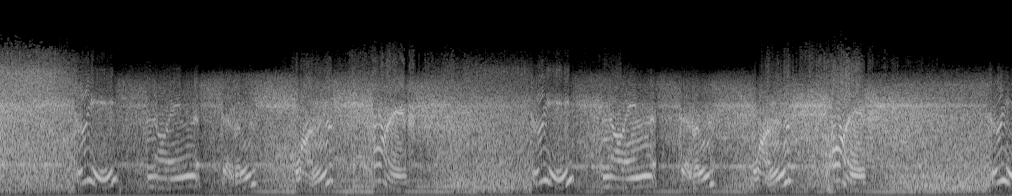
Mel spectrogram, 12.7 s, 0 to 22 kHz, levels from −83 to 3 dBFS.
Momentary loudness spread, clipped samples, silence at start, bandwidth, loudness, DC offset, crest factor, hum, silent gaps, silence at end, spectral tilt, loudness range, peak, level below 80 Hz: 7 LU; under 0.1%; 0 s; 9.6 kHz; -20 LUFS; 0.2%; 12 dB; none; none; 0 s; -4 dB/octave; 4 LU; -8 dBFS; -58 dBFS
